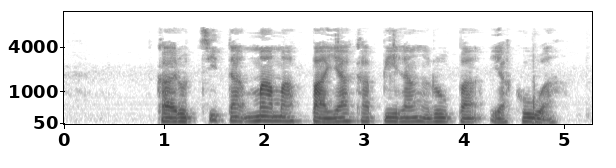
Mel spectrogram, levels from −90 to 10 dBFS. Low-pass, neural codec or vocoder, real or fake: 7.2 kHz; none; real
